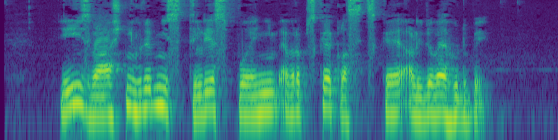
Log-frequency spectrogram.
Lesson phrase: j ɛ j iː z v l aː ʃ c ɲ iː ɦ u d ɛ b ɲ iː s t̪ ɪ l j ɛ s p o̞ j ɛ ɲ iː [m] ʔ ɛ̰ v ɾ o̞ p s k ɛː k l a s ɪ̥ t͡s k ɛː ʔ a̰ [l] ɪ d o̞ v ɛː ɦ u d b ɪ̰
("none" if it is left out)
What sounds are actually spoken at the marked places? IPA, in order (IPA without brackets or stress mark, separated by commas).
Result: m, l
